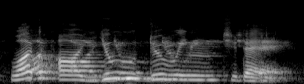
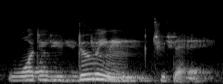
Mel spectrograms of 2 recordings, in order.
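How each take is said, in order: First: Every word is stressed separately and evenly. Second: The small words are reduced and run together.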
